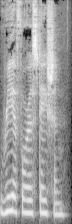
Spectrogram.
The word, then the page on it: reafforestation: American English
